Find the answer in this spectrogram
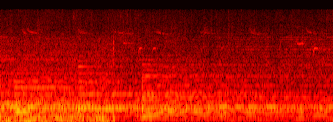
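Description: Meditation backing track: sustained synthesizer tones held steady over the sound of falling rain, with a low rumble fading out about a second and a half in.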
